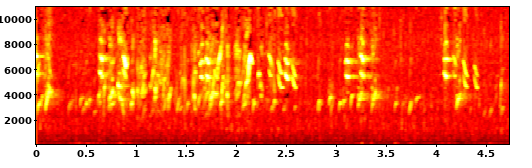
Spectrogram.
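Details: Twittering goldfinch song with dense, bright trilled phrases in the first half, followed by shorter chirpy snatches and small tinkling flourishes.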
